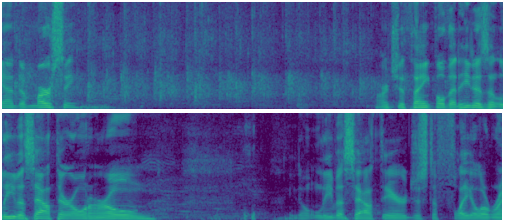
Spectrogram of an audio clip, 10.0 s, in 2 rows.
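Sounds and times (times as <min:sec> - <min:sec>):
speech: 0:00.0 - 0:01.0, 0:03.8 - 0:06.6, 0:08.0 - 0:09.9
audience clapping hands: 0:00.0 - 0:04.7.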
